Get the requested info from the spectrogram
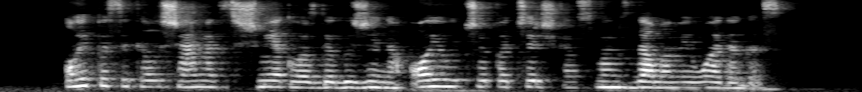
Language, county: Lithuanian, Alytus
